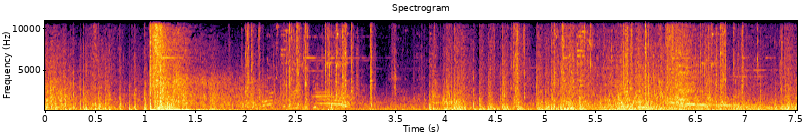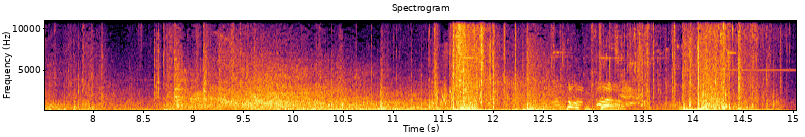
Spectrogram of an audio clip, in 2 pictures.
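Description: Rifle shots crack loudly, echoing off rock.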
